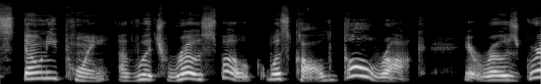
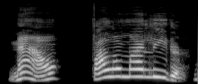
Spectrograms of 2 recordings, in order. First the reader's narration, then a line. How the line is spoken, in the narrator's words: Rose cried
